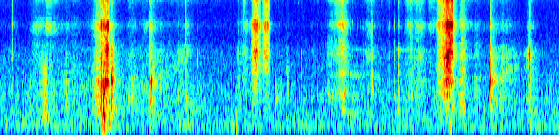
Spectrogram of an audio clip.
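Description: Round cards tap softly as they are set down on a wooden table.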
